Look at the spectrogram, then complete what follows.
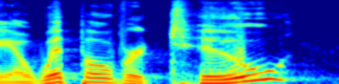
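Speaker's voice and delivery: word "two" stressed with a rising tune.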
